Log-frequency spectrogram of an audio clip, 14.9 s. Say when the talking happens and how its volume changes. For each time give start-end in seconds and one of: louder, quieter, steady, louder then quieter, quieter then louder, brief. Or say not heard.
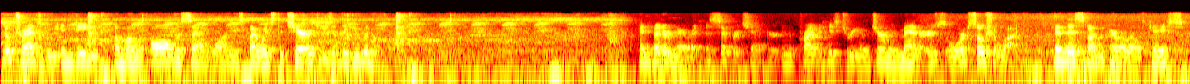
0.0-4.8 steady
8.0-14.8 louder.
